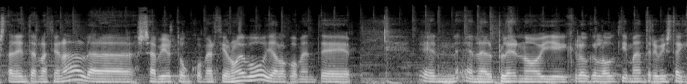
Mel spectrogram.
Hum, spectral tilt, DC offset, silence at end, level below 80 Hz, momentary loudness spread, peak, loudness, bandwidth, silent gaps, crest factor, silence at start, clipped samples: none; -5.5 dB/octave; under 0.1%; 0 s; -34 dBFS; 6 LU; 0 dBFS; -14 LUFS; 15.5 kHz; none; 14 dB; 0 s; under 0.1%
